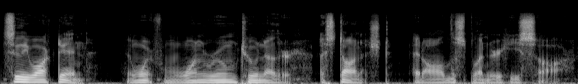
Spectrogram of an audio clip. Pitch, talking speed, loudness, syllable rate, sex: 85 Hz, 175 wpm, -18 LUFS, 5.4 syllables/s, male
